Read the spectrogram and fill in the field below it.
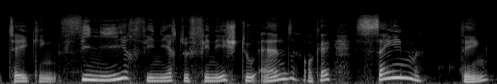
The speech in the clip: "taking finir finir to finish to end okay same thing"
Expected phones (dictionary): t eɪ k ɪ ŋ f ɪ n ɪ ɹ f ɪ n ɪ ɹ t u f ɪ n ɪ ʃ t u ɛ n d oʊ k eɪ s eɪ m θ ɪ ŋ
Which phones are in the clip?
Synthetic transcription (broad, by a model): t eɪ k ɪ ŋ f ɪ n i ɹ f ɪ n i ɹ t u f ɪ n ɪ ʃ t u ɛ n d oʊ k eɪ s eɪ m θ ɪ ŋ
